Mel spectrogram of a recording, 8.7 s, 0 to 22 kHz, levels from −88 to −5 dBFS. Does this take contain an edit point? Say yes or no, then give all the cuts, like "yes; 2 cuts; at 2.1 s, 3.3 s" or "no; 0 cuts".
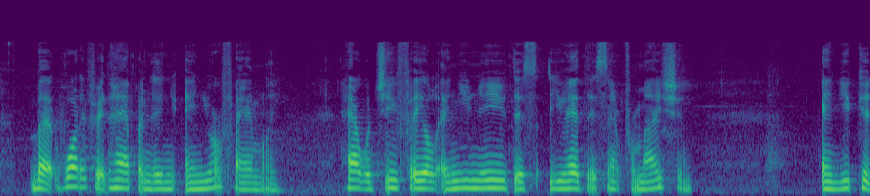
no; 0 cuts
